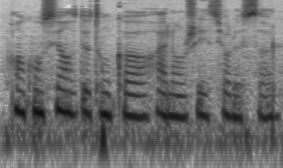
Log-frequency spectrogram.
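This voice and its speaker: A woman guiding a yoga nidra relaxation in slow instructions, with hushed, breathy phrase endings and an unhurried manner. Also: fairly low pitch, level tone, a little hiss or hum. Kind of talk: guided meditation, slow soothing instruction.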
